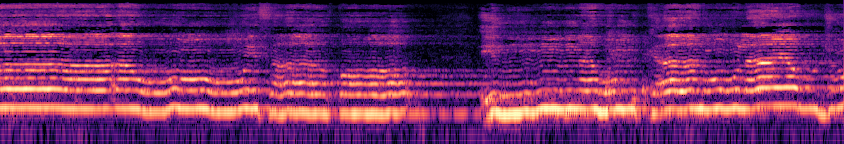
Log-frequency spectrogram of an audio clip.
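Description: A man chanting Quran recitation in the melodic tajwid style, the imam leading prayer: long held notes with ornamented turns in pitch. One phrase ends about four and a half seconds in and, after a breath, a new one begins.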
